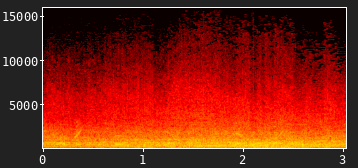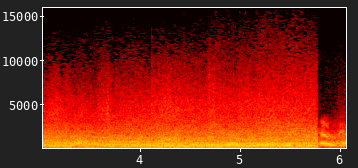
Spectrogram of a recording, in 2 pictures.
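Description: Racing car engines whine loudly at high revs.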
